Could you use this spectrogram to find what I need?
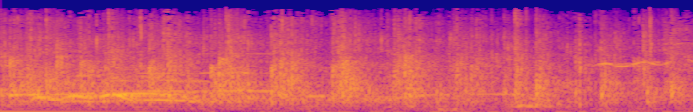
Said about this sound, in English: Everybody, would you please give an awesome round of applause and encouragement for our Bridge kids? Yeah.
